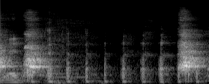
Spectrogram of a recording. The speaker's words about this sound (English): I'm sorry, the dog did not show us his ID and now he's angry with us. Because we won't give him any beer. Is this a neighbor dog? Yes, it's a neighbor dog. What's he barking for? What are you barking for?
